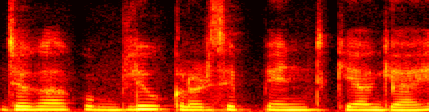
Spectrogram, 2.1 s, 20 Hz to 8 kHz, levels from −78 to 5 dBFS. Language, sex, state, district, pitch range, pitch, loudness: Hindi, female, Arunachal Pradesh, Papum Pare, 200-230 Hz, 215 Hz, -16 LUFS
